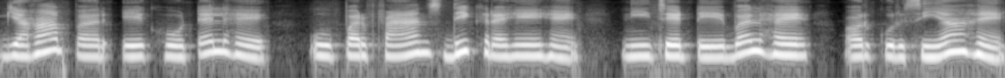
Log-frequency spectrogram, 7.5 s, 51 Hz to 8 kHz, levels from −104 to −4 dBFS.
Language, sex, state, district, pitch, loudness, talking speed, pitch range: Hindi, female, Himachal Pradesh, Shimla, 220 Hz, -16 LUFS, 125 wpm, 210-235 Hz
